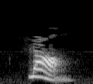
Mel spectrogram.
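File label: "浪", Mandarin Chinese; hsk; chinese flashcards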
